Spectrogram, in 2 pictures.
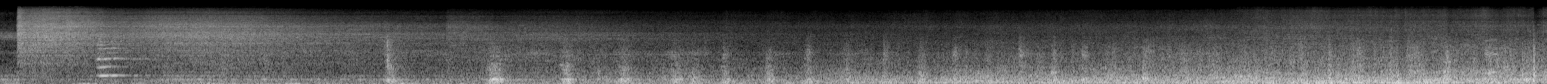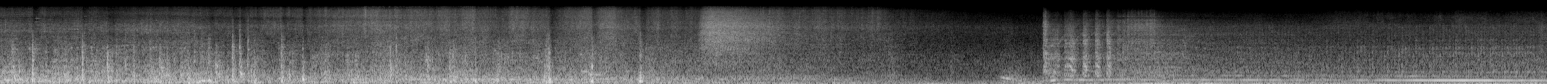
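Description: Hunslet Austerity 0-6-0 saddle tank steam locomotive moving slowly past at close range: steam hissing and wheels and rods knocking over the rails, the rumble loudest in the middle as it passes. Further bursts of steam hiss follow, and a steady low hum starts near the end.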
